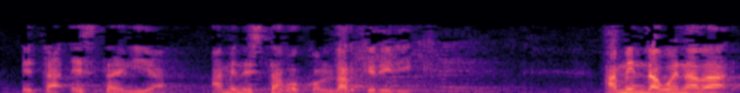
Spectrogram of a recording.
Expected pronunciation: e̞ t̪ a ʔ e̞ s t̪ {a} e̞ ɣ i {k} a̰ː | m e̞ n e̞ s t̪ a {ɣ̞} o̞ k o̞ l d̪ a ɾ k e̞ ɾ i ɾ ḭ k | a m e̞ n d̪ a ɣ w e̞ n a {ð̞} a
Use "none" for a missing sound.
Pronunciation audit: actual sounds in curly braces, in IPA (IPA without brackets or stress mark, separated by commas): a, none, ɣ̞, ð̞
